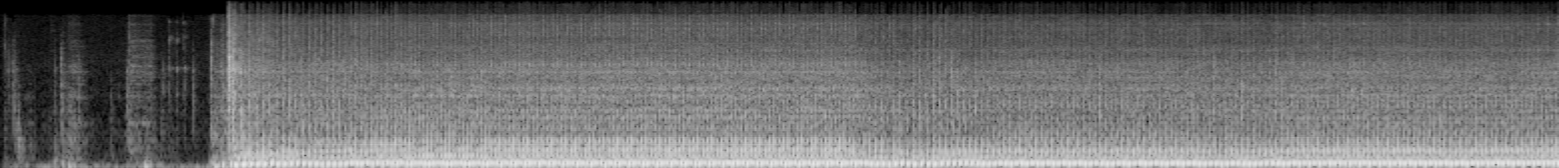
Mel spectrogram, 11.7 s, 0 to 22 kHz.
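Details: 2003 KTM 450 SXF dirt bike's first start after sitting 6 months, with carb drained and fresh gas: brief cranking, then a steady, even single-cylinder idle thump; runs clean, normal idle.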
